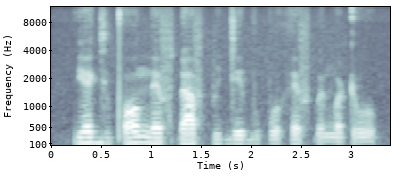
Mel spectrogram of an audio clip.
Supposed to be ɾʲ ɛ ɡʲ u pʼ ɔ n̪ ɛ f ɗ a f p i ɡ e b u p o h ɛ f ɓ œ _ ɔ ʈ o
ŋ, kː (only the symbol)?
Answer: ŋ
